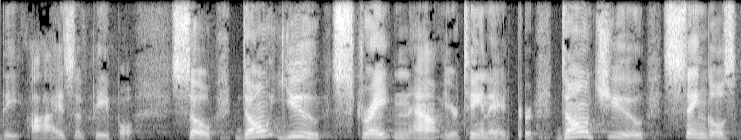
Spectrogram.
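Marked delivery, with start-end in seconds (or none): none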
